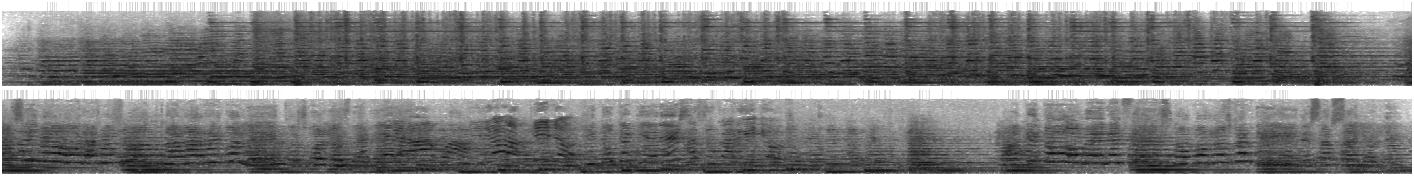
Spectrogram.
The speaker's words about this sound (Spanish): vamos a escuchar un fragmento de Agua, Azucarillos y Aguardiente en donde los niños sois los protagonistas, porque es el coro de niños y niñeras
